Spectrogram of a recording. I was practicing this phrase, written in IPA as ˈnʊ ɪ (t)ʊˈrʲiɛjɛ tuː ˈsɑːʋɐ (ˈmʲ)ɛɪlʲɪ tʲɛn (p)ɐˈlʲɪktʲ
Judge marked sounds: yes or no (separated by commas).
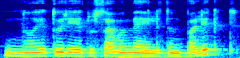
yes, yes, yes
